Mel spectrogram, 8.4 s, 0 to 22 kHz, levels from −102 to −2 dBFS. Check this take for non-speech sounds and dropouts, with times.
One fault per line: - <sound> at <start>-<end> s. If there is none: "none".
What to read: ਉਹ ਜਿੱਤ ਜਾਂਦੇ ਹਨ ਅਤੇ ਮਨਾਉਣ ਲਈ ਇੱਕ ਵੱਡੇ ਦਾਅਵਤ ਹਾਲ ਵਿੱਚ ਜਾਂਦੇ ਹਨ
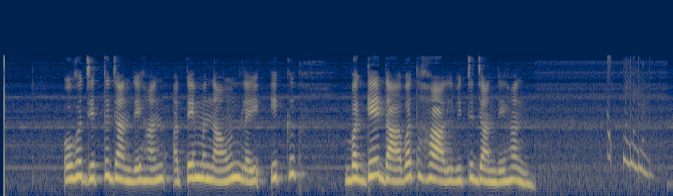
- chirp at 7.6-8.2 s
